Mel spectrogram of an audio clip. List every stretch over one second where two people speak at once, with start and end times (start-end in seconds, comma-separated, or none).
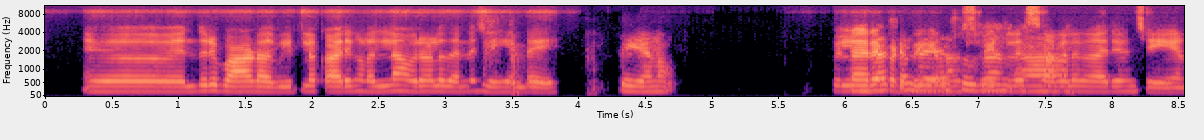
6.0-7.7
